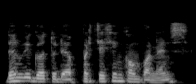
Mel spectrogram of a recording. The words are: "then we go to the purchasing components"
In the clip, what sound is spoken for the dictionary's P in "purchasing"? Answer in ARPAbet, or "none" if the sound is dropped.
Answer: P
